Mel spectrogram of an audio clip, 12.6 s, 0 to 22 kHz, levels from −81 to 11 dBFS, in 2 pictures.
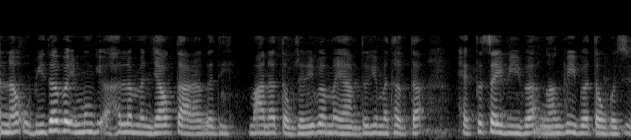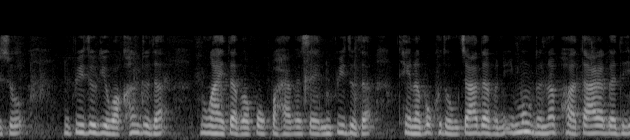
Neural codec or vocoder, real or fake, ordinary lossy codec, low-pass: none; real; none; none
